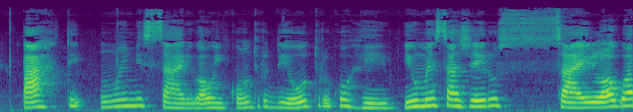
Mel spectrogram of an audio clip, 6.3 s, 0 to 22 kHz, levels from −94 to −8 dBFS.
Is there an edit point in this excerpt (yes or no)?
yes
